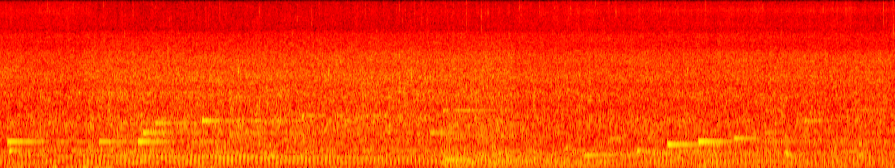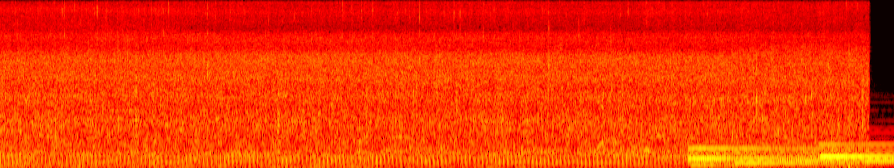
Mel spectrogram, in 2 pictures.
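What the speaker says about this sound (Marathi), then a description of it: "रिमझिम रिमझिम पाऊस पडतोय" Light drizzle falls steadily on leaves and open ground in a rural village during rice planting season, a soft continuous patter. A low rumble swells briefly near the end.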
